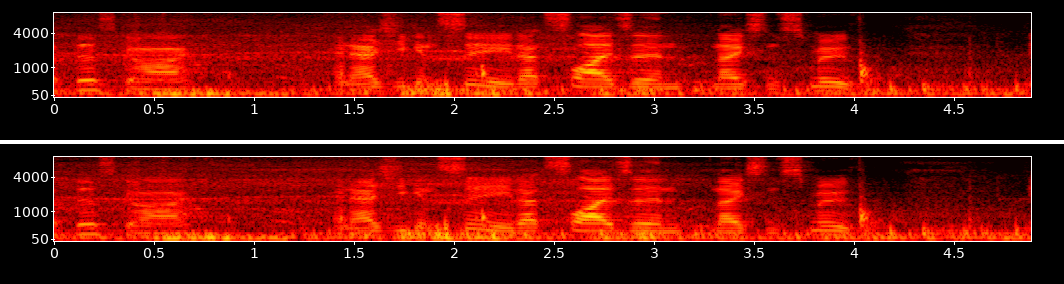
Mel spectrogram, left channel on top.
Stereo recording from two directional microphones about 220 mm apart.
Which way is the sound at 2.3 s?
15° right (ahead or behind).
